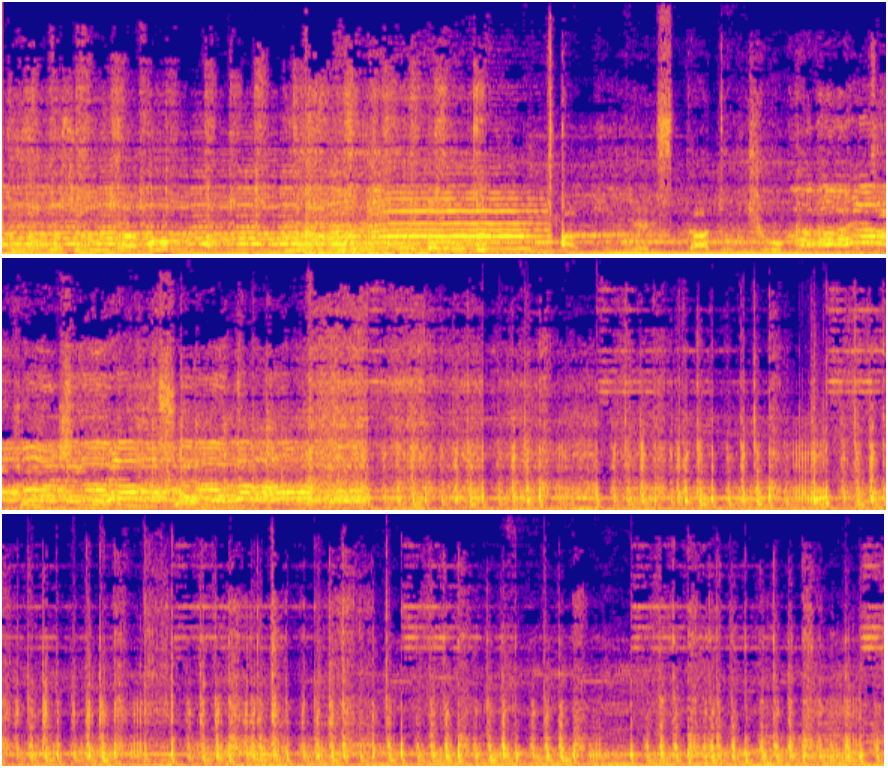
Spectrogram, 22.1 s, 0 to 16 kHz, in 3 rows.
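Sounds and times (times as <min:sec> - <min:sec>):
electronic dance music through subwoofers: 0:00.0 - 0:22.0.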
